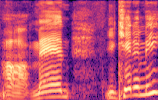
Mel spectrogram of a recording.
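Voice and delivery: slow, deflated, disappointed groan. Retelling own reaction when the phone failed to charge: retelling own disappointed reaction. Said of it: "I was like".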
